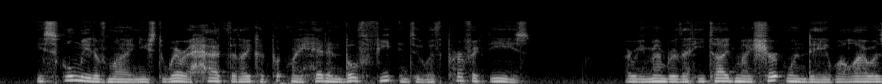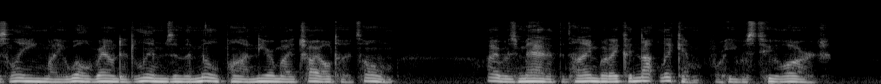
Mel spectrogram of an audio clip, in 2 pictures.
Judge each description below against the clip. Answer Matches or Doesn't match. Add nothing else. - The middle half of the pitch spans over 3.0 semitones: Doesn't match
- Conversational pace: Doesn't match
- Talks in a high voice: Doesn't match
